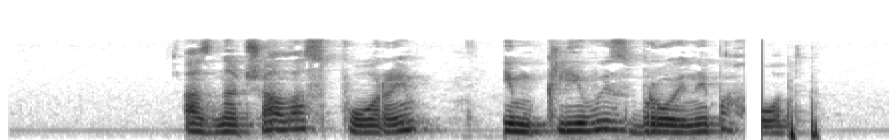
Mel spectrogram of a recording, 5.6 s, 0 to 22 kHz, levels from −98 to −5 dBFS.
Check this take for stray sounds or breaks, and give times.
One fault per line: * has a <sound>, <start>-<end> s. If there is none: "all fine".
* has a dropout, 4.6-4.8 s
